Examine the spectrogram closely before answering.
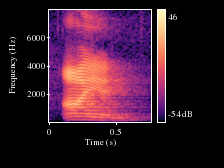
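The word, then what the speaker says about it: iron: यहां पर साइलेंट है आर को प्रोनाउंस नहीं करना है इसे बोलेंगे आयन आयन जो पर्सन हमारी पानी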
